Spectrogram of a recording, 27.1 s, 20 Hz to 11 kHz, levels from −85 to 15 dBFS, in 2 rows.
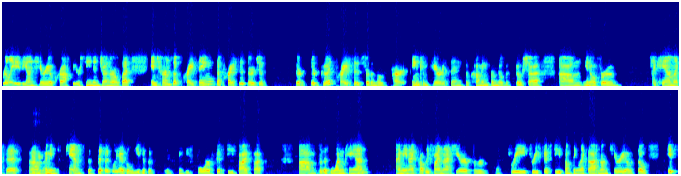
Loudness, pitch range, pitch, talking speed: -23 LUFS, 175-195 Hz, 180 Hz, 180 wpm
